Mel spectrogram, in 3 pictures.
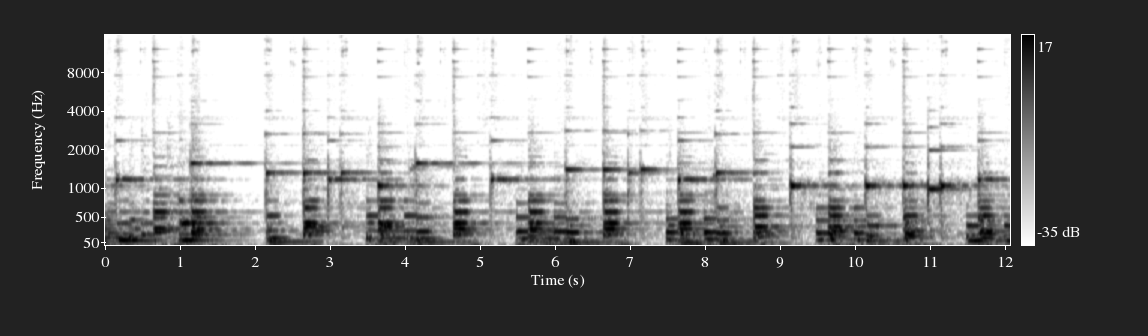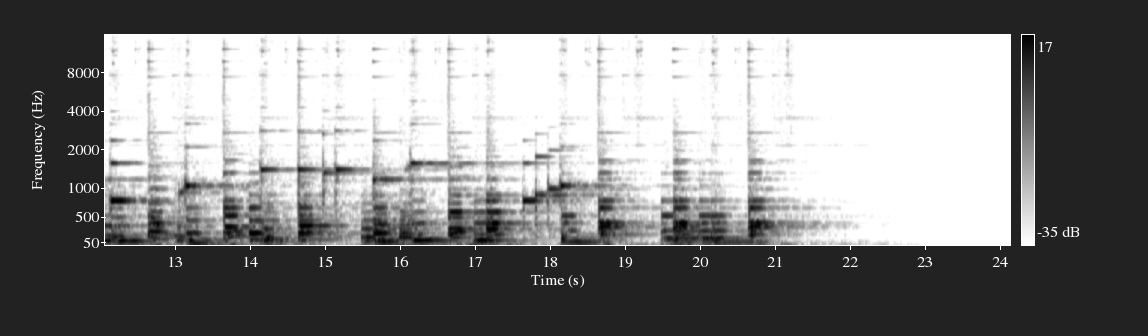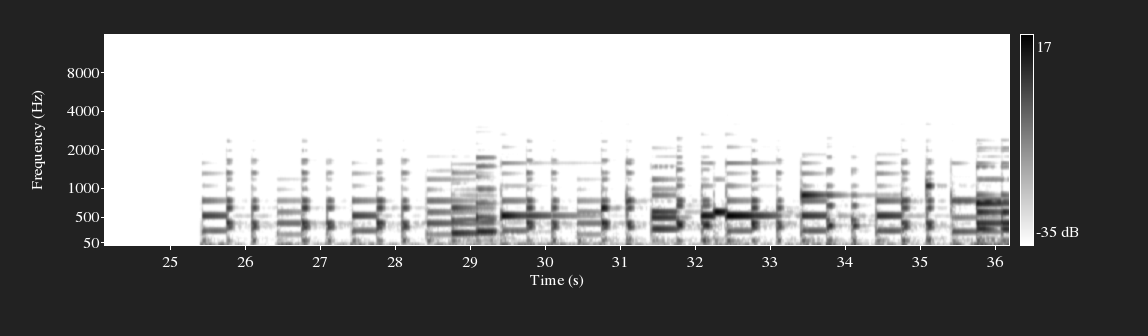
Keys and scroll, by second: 5.0 ctrl+c, 5.1 ctrl+v, 6.6 8, 6.7 F2, 16.2 Tab, 18.8 Delete, 19.2 Delete, 19.8 Delete, 24.8 ctrl+z, 26.6 Tab, 32.9-34.9 typing, 35.0 Return.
